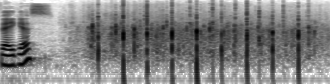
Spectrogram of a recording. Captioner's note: applause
